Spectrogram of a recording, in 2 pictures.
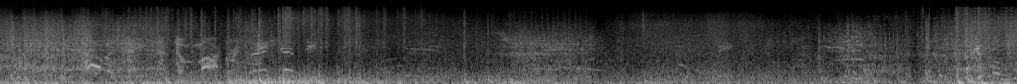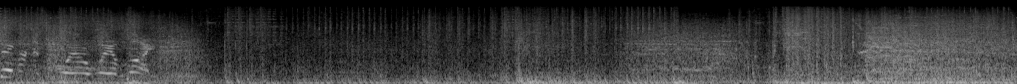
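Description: Explosions rumble in the distance.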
